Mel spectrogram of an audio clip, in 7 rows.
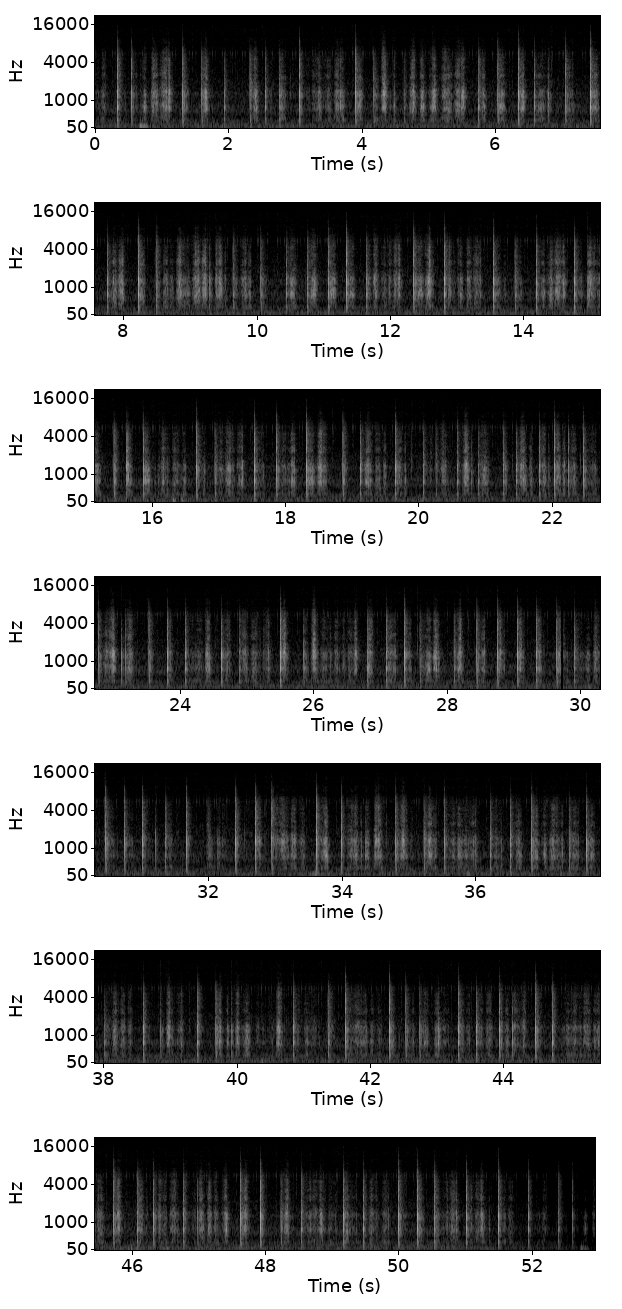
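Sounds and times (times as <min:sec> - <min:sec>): chalk tapping and scratching: 0:00.0 - 0:52.9.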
